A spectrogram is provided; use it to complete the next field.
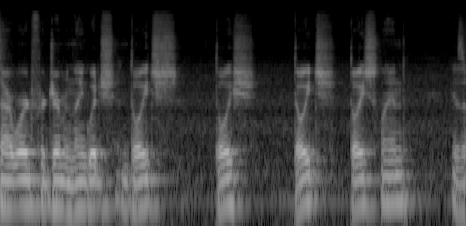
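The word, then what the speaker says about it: Deutsch: let's see Carl s says uh so my pronunciation is De uh sounds like deut it's our word for German language Deutch de deuts deuts Land is Our word for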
